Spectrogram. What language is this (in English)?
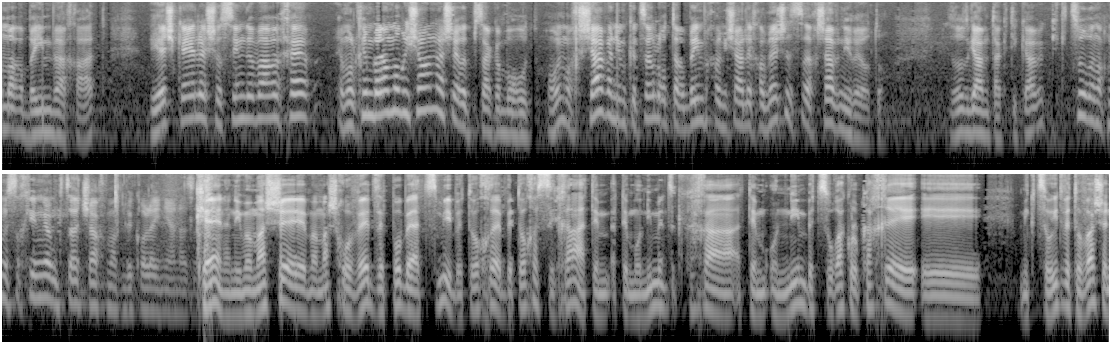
Hebrew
